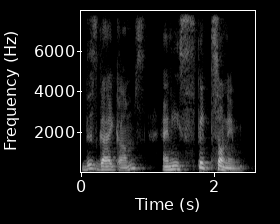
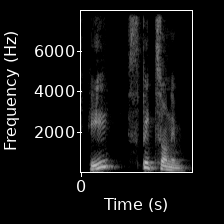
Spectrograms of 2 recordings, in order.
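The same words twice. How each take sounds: First: Said in the usual way. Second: "He spits on him" said slower, stress on "he"; slow emphatic repeat. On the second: Shown as a demonstration. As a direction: hammer home "He spits on him" slowly, leaning on "he".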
